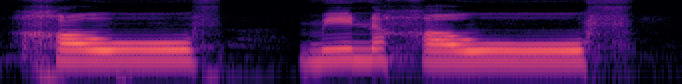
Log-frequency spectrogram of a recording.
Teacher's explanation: جو مد لین ہے اس کو ہم نے 2 4 یا 6 الف کے برابر اس کو ہم نے کھینچنا ہے، لمبا کرنا ہے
